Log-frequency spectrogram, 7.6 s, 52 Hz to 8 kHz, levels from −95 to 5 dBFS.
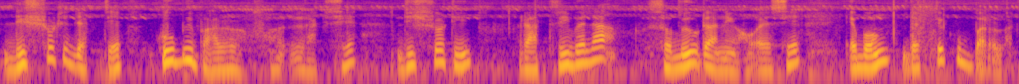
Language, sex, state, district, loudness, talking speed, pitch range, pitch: Bengali, male, Assam, Hailakandi, -19 LUFS, 120 wpm, 120-180 Hz, 135 Hz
